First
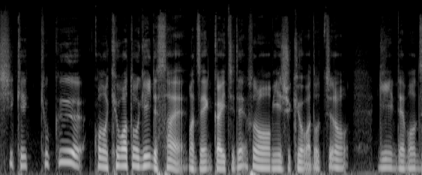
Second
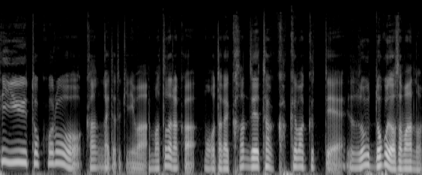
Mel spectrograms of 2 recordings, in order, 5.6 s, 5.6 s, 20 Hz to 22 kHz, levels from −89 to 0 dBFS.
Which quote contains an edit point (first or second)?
second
